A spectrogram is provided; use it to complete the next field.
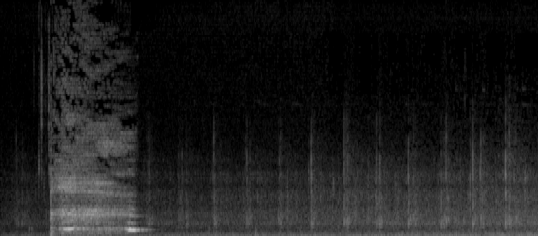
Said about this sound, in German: In diesem Augenblick fuhr in scharfem Trab Rodolphs blauer Tilbury über den Platz.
